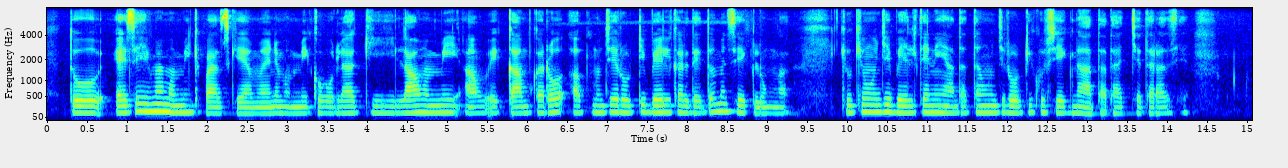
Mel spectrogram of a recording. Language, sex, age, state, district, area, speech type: Hindi, male, 18-30, Madhya Pradesh, Betul, rural, spontaneous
